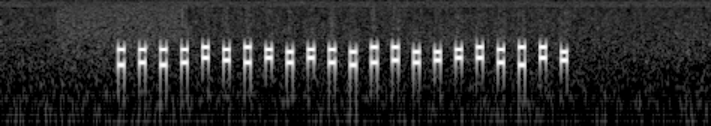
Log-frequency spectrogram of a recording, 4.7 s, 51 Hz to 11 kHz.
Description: DTMF, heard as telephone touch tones, dialled by machine, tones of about 40 ms. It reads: 2525#860405169470#53#7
